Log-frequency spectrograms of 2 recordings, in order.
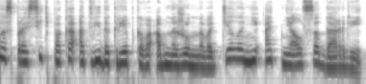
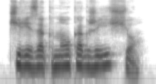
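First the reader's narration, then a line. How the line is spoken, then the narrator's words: Calm answer. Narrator (Russian): Спокойно ответил Фауст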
